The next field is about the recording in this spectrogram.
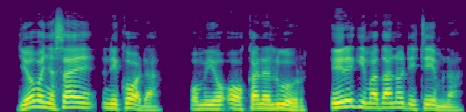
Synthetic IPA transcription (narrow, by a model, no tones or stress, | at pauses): d͡ʒɛhɔvaɲasajɛnɪkɔda | ɔmɪjɔʔɔkːanalwoɾ | eɾeɡɪmad̪anɔdɪtɪmna̰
